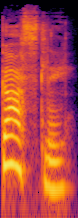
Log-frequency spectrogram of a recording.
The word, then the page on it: ghastly: British English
